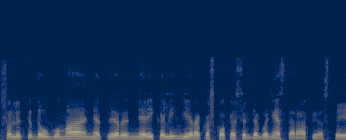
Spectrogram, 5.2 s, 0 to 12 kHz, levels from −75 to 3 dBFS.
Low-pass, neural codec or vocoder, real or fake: 7.2 kHz; none; real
